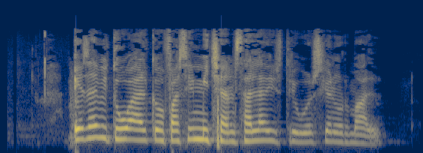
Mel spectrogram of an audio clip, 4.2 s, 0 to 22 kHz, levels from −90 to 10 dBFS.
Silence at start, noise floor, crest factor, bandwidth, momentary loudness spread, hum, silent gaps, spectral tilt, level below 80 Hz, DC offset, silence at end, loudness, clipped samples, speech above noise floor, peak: 0.5 s; -36 dBFS; 18 dB; 11.5 kHz; 16 LU; none; none; -2 dB/octave; -62 dBFS; under 0.1%; 0.45 s; -16 LUFS; under 0.1%; 19 dB; 0 dBFS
